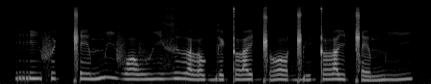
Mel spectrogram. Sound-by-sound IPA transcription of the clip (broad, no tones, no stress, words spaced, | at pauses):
rifeʈ ǁemivɔ vizɯlˠu ɡɛʈlˠeɡ͡ǁɔɡ͡ǁiʈ lˠiǁɛ mi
